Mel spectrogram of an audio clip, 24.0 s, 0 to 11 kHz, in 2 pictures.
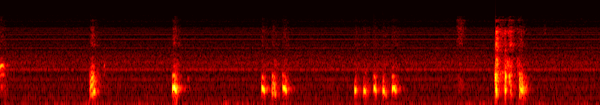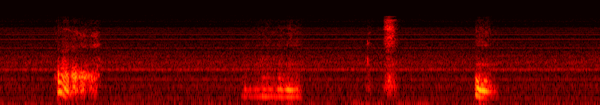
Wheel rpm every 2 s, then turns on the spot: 0, 0, 0, 0, 0, 0, 0, 0, 0, 0, 0, 0.
none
